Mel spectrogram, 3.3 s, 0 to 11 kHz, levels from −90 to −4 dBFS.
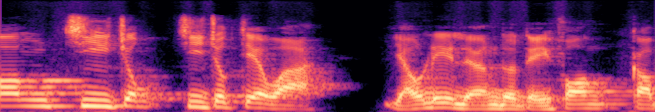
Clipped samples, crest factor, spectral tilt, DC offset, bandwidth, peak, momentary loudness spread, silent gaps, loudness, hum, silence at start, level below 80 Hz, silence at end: under 0.1%; 12 dB; -5 dB/octave; under 0.1%; 7.4 kHz; 0 dBFS; 5 LU; none; -12 LUFS; none; 0 s; -54 dBFS; 0 s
